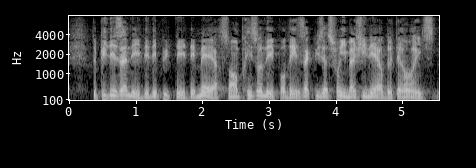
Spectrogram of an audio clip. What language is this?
French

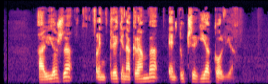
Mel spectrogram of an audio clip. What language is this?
Occitan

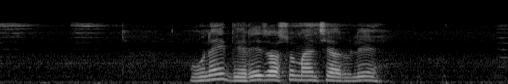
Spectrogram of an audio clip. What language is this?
Nepali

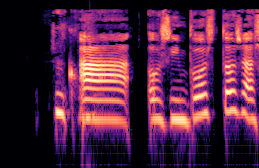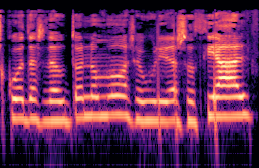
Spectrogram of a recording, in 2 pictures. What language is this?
Galician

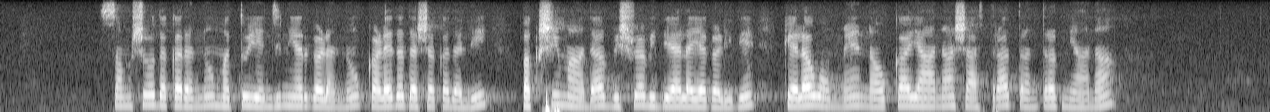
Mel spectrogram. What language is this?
Kannada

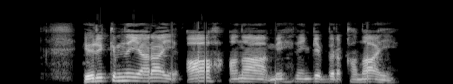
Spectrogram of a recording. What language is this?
Uyghur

